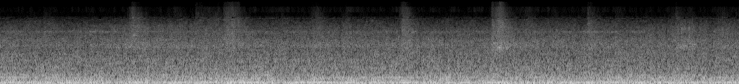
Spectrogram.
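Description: An everyday-sound recording with plainly audible Opus compression throughout: textures turn grainy, rough and hoarse, which fits a low bitrate near 16 kbps, likely in hybrid mode.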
